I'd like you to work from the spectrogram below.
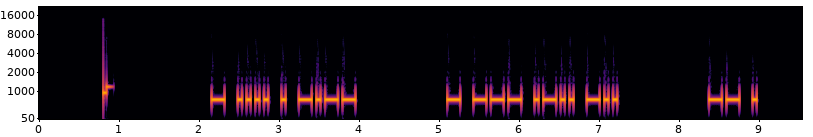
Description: Morse code, heard as a keyed tone, about 22 wpm, 700 Hz. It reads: THEY TOLD ME
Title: 3x Word-Spacing - Sentences from Top 400 Words - 22wpm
